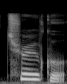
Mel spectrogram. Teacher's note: So, it's not chul gu with a hard break. It's more like chul gu with the L flowing into the G.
